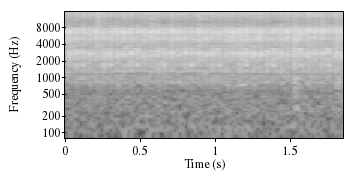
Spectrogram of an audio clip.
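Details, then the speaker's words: Mitsubishi Montero/Strada 4N15 diesel after throttle body replacement and clearing fault code P0638, no check engine light; even idle clatter at steady speed with no catching, scraping or grinding, normal idle. "Start na okay na wala check engine malinis na rin Ong system lahat ng system wala namang fult code bale normal lahat anan Okay na good job"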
